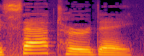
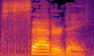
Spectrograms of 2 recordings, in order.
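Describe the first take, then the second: First: Saturday, slow with each sound spelled out; every syllable of Saturday said clearly; careful Saturday. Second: Saturday said the everyday way, sounds run together; relaxed Saturday as people normally say it; natural quick Saturday; usual Saturday. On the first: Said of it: "If we say it slowly and read each sound". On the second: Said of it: "but usually it's pronounced Saturday". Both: Shown as a demonstration.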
